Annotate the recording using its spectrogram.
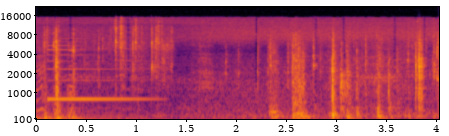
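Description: Dodge minivan's electronic warning chime: one steady beep about a second long at the start, then a few light clicks and rattles of handling inside the cab.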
